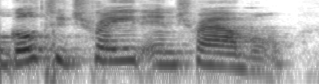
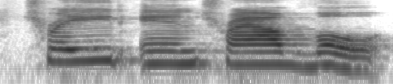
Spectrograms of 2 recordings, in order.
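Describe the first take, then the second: First: Said in the usual way. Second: Drawn-out TRAVEL, each word separate; slow, careful repeat. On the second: Shown as a demonstration. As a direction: TRADE and TRAVEL spaced out slowly. Repeats name slowly for listeners.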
